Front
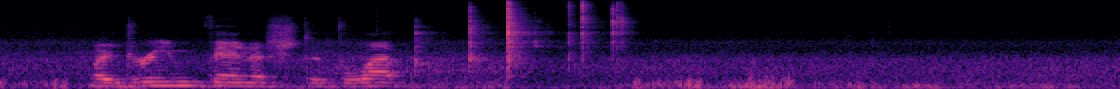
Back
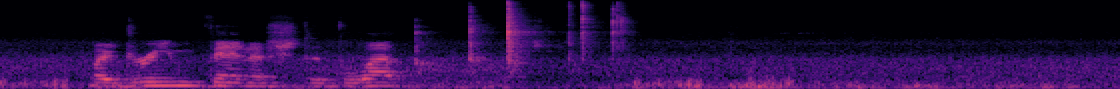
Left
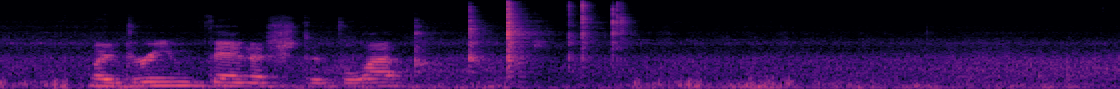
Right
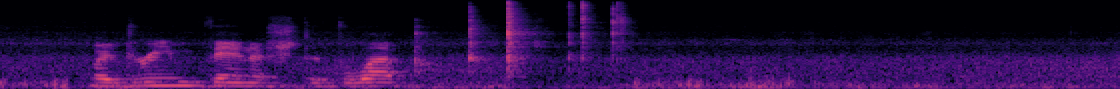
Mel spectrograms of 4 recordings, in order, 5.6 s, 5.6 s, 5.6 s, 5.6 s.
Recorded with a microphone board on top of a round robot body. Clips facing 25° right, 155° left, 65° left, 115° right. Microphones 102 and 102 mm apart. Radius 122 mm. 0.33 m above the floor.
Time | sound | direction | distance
0.4 | a man speaking | 60° left | 1.2 m
2.1 | crushing | 20° right | 1.9 m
